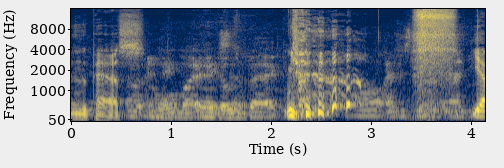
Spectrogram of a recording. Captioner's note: laughs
